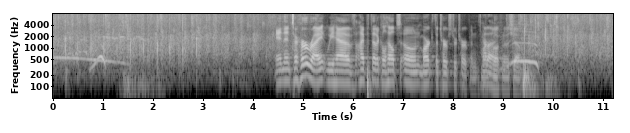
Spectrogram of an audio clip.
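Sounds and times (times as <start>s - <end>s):
audience clapping: 0.0s - 5.2s, 9.0s - 11.1s
speech: 4.5s - 10.0s.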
